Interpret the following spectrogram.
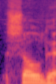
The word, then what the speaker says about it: solder: get it yeah yeah still have a problem with solder and soda yeah there's no l in our pronunciation of that word yeah has been dispensed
